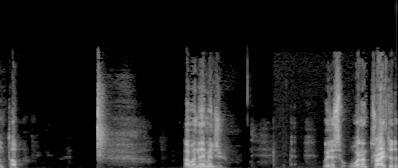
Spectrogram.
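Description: A man speaks through a microphone, pausing between phrases.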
